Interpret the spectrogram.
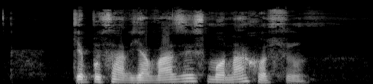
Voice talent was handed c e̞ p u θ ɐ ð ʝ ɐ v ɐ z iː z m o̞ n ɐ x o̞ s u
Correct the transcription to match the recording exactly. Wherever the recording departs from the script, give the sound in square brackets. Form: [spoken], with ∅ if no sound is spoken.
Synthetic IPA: c e̞ p u θ ɐ ð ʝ ɐ v ɐ z [i] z m o̞ n ɐ x o̞ s u

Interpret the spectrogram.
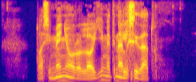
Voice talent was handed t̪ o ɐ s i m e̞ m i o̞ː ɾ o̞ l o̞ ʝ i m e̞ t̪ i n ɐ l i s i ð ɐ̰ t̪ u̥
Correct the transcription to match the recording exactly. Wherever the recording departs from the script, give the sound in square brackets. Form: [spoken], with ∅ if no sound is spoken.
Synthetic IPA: t̪ o ɐ s i m e̞ [ɲ] i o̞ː ɾ o̞ l o̞ ʝ i m e̞ t̪ i n ɐ l i s i ð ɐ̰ t̪ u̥

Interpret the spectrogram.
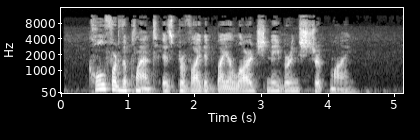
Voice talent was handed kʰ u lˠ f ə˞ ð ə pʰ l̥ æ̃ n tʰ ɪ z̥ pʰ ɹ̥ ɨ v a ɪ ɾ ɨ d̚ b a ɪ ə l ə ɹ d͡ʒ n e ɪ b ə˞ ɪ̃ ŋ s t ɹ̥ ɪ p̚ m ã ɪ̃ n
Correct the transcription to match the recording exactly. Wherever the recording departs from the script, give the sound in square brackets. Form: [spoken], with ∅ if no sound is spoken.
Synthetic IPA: kʰ [o] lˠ f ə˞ ð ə pʰ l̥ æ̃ n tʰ ɪ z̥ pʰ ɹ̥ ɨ v a ɪ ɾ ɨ d̚ b a ɪ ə l [ɑ] ɹ d͡ʒ n e ɪ b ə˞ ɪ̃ ŋ s t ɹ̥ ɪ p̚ m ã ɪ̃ n

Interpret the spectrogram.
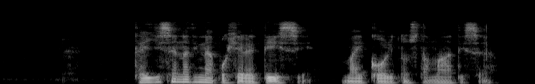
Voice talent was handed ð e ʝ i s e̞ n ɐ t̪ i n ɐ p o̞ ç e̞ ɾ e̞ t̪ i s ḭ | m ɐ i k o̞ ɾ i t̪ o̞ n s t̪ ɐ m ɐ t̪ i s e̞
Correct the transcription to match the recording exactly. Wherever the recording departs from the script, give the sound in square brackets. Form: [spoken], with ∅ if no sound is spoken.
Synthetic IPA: [θ] e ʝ i s e̞ n ɐ t̪ i n ɐ p o̞ ç e̞ ɾ e̞ t̪ i s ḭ | m ɐ i k o̞ ɾ i t̪ o̞ n s t̪ ɐ m ɐ t̪ i s e̞

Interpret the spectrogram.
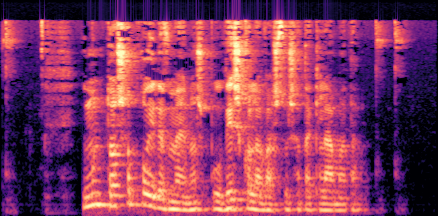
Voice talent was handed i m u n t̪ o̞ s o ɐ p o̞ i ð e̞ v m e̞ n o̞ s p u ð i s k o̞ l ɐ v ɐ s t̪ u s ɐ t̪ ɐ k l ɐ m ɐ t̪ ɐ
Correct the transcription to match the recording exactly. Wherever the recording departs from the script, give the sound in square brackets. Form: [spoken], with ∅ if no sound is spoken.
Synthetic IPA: i m u n t̪ o̞ s o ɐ p o̞ i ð e̞ v m e̞ n o̞ s p u ð i s k o̞ l ɐ v ɐ s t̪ u s ɐ t̪ ɐ k l ɐ m ɐ t̪ ɐ

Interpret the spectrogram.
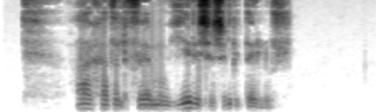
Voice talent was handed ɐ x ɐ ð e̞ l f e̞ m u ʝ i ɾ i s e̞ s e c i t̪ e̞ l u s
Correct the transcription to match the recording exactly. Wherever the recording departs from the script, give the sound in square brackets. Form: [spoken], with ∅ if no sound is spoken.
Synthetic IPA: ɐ x ɐ ð e̞ l f e̞ m u ʝ i ɾ i s e̞ s e [p] i t̪ e̞ l u s

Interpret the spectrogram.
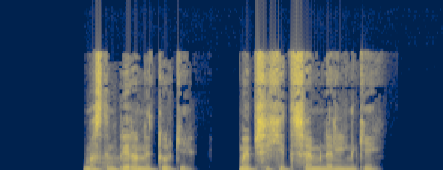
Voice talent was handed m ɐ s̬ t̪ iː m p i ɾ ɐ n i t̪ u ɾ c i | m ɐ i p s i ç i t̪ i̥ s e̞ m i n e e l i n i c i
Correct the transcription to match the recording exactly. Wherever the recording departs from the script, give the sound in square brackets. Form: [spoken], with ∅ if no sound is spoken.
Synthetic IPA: m ɐ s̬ t̪ [i] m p i ɾ ɐ n i t̪ u ɾ c i | m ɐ i p s i ç i t̪ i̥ s e̞ m i n e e l i n i c i

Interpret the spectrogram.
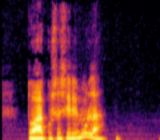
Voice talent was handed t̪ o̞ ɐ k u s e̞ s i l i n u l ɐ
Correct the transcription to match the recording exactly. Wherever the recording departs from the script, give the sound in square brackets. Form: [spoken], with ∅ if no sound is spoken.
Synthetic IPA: t̪ o̞ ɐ k u s e̞ s i [ɾ] i n u l ɐ

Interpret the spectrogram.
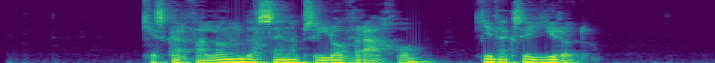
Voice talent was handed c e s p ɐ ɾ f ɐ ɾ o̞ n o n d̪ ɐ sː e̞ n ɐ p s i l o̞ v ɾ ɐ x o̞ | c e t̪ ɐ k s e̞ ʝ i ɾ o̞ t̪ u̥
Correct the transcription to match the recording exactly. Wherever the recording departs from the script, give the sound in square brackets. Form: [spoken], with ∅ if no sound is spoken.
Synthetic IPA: c e s [k] ɐ ɾ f ɐ [l] o̞ n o n d̪ ɐ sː e̞ n ɐ p s i l o̞ v ɾ ɐ x o̞ | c [i] t̪ ɐ k s e̞ ʝ i ɾ o̞ t̪ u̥

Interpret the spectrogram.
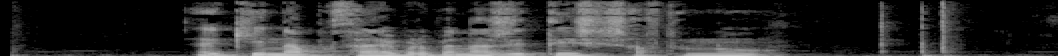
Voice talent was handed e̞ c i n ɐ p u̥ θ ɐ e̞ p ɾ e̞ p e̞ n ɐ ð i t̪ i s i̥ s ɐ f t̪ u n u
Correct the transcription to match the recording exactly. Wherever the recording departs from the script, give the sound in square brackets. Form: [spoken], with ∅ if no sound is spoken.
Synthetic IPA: e̞ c i n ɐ p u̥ θ ɐ e̞ p ɾ e̞ p e̞ n ɐ [z] i t̪ i s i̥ s ɐ f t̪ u n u

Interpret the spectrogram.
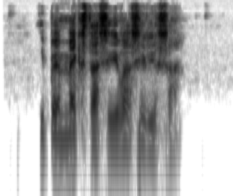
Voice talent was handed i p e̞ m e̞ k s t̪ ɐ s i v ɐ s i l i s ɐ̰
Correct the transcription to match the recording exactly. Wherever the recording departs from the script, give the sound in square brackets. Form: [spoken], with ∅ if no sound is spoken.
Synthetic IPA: i p e̞ m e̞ k s t̪ ɐ s [iː] v ɐ s i l i s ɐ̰

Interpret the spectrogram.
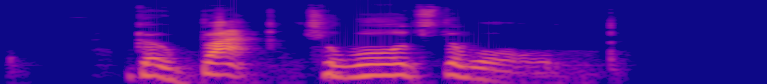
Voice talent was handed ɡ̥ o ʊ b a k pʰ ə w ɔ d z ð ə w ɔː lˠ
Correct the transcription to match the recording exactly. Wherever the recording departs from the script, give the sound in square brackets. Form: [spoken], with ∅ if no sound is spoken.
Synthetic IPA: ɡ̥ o ʊ b a k [tʰ] ə w [ɔː] d z ð ə w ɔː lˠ

